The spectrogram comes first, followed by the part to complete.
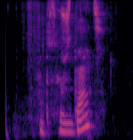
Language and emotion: Russian, neutral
